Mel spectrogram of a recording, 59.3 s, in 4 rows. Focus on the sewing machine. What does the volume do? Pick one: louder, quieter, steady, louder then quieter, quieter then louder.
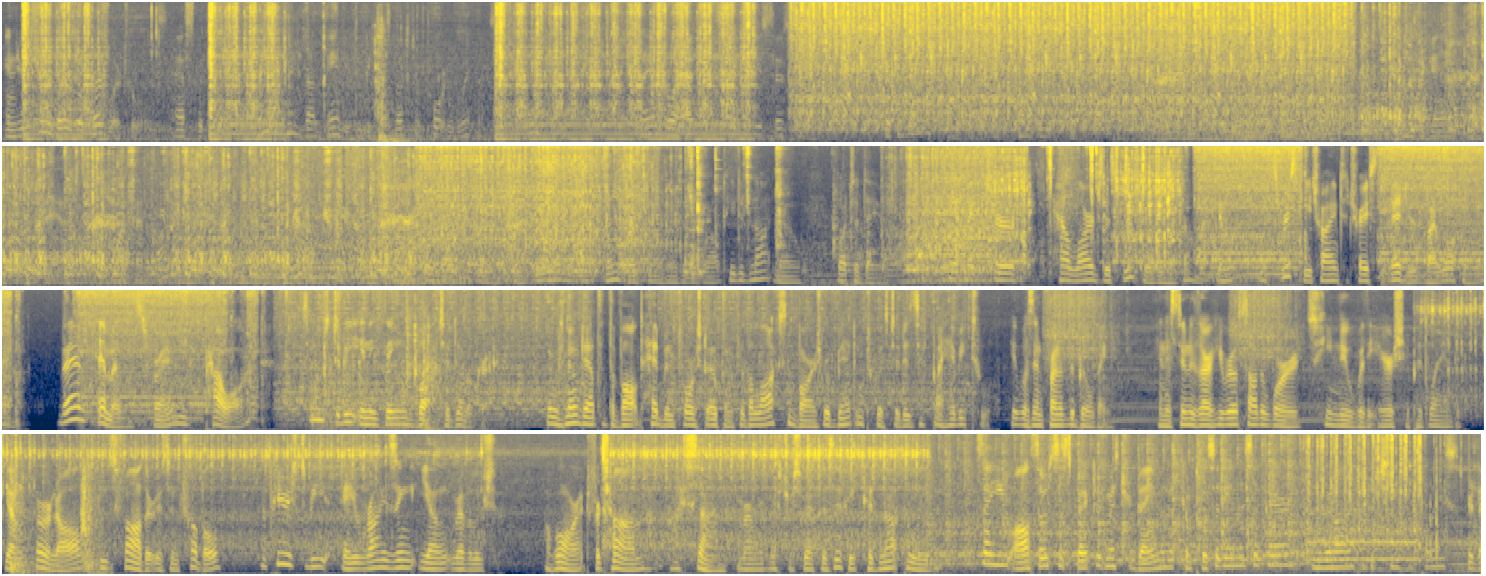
quieter then louder.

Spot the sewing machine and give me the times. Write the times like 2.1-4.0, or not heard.
0.0-59.2.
